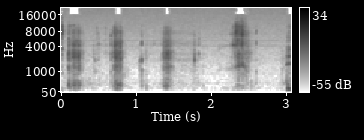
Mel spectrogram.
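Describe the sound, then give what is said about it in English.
Crisp bites and chewing of a tangy, Cheez-It-like cheese cracker snack: several distinct crunches spaced irregularly, with softer chewing crackles between them, fairly quiet and with no talk. “Ooh, they're not what I expected. They're a Cheez-It. They're a Cheez-It.”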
